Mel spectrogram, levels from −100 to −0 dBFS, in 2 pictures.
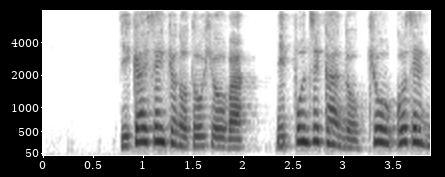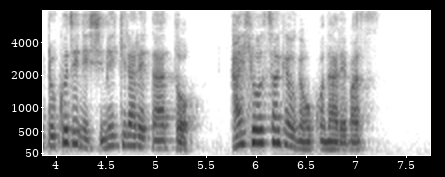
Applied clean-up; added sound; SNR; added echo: neural mask model DeepFilterNet 3.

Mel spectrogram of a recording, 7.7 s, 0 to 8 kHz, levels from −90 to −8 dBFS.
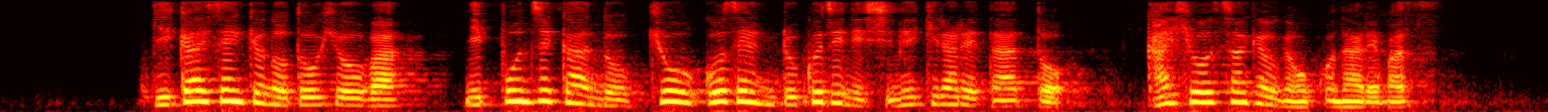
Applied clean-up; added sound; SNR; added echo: neural separator model SepFormer DNS4.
